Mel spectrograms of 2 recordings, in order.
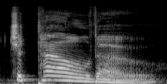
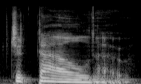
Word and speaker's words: Certaldo: Cataldo. That is how you pronounce it. So I mispronounced it earlier, for which I apologise. Cataldo. Cataldo is the place that we visited in Italy.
